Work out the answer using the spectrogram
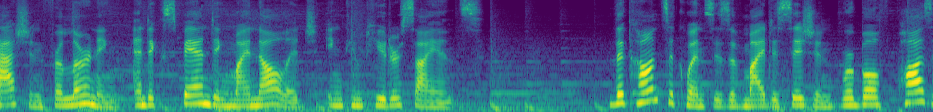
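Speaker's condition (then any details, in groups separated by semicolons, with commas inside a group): No condition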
